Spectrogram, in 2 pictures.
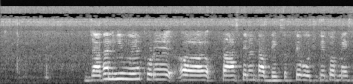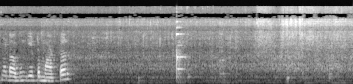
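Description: Onions sizzle gently in hot oil.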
